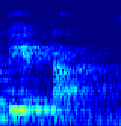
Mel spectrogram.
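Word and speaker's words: β: Selanjutnya, ini ya lambang ini dibacanya beta.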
